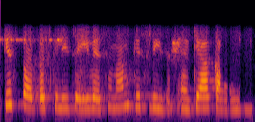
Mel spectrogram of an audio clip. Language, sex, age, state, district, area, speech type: Hindi, female, 18-30, Madhya Pradesh, Jabalpur, urban, conversation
